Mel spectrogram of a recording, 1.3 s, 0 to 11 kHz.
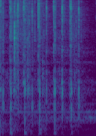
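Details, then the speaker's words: Keyboard from a crushed Dell Latitude CPi Pentium II laptop built for Windows 98, during teardown: crisp, irregular light clicks about six to eight a second as keys are pressed; keys snap back with healthy tactile feedback. "these buttons were desirable sounds back in the day it's kind of a shame this is all mashed"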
